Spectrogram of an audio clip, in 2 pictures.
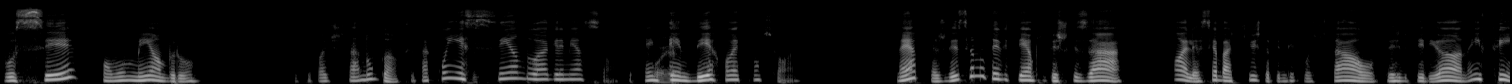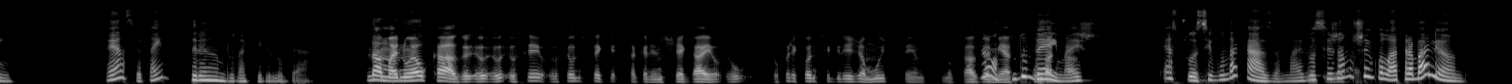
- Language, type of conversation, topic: Portuguese, advice, Como posso lidar com a desaprovação dos outros em relação às minhas escolhas?
- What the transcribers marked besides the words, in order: none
